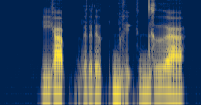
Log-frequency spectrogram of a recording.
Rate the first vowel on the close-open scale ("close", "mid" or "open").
open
